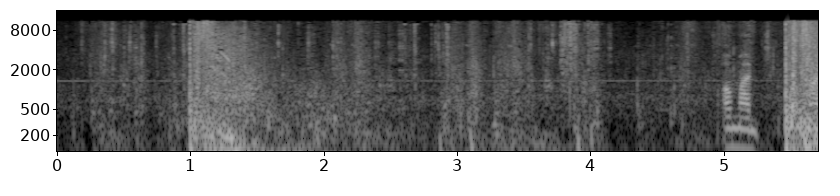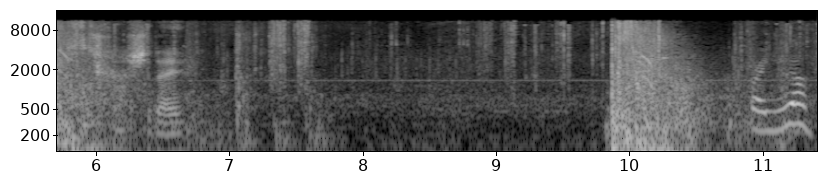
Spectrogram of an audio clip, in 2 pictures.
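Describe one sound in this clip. Gunshots from a video game crack in short loud bursts.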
